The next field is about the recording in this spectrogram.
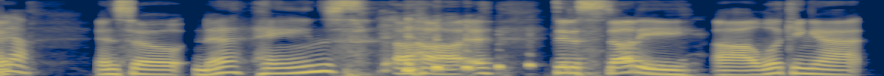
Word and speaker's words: NHANES: And so how do you say it? Nanes? NHANES? Is that how you like to say it? – NHANES.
